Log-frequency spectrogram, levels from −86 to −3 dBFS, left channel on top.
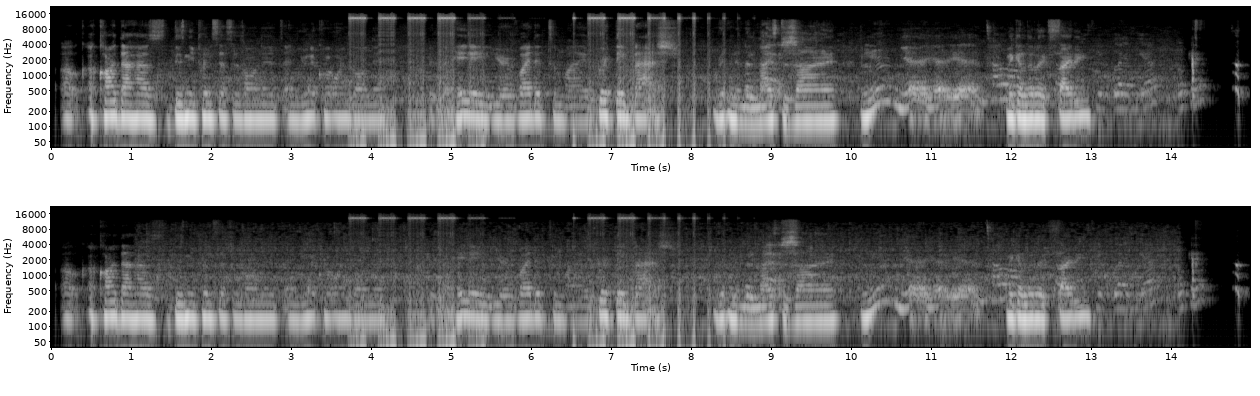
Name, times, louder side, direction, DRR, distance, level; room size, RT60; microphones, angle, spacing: voice 1, 0.1-4.2 4.7-7.9 8.3-11.6 11.9-13.0, left 3 dB, 65° left, 0.8 m, -28 dB
sound 1, 1.0-14.1, right 2 dB, 50° right, 5.5 m, -47 dB
sound 2, 3.7-6.0 6.5-9.0, left 8 dB, 25° left, 0.5 m, -31 dB
voice 2, 8.5-9.5 11.5-14.4, left 1 dB, ahead, 3.8 m, -42 dB
13.5 x 11.5 x 3.9 m
head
